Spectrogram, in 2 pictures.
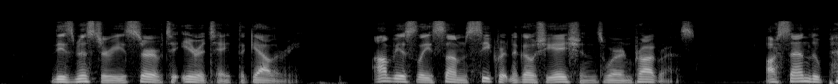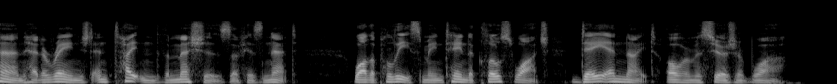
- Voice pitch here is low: Yes, low, 105 Hz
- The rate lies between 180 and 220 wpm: No, slow, 135 wpm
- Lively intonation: No, average, 4.2 semitones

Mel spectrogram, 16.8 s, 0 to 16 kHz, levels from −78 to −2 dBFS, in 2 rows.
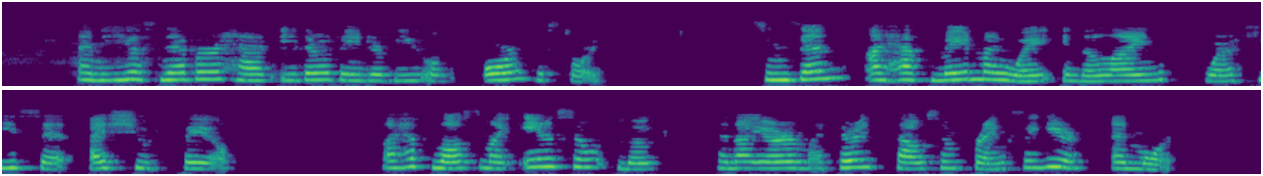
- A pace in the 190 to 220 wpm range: No, average, 155 wpm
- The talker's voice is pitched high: Yes, very high, 280 Hz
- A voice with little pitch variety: Yes, narrow, 2.2 semitones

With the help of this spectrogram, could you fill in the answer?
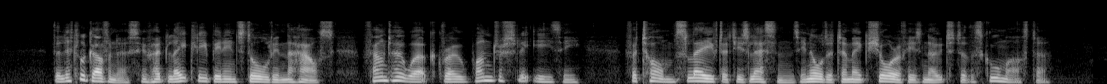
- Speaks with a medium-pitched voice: No, low, 120 Hz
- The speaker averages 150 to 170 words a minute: No, average, 185 wpm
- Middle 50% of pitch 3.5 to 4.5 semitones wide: Yes, average, 4.1 semitones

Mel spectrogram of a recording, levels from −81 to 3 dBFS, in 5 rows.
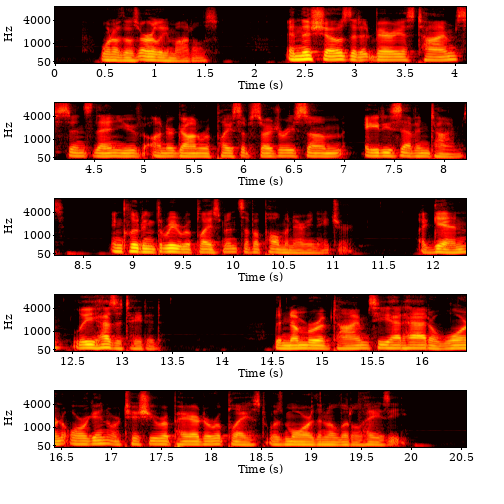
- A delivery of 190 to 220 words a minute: No, average, 160 wpm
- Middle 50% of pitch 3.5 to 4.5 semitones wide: No, average, 2.7 semitones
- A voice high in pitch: No, low, 115 Hz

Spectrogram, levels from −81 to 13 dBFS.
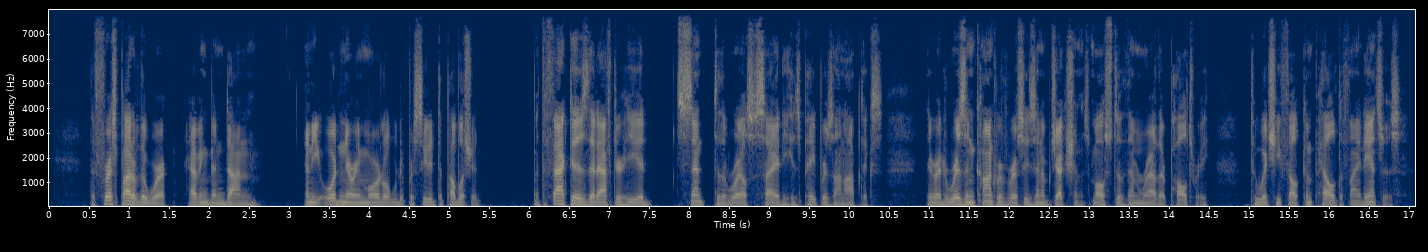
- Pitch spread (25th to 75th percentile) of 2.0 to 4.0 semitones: Yes, narrow, 2.5 semitones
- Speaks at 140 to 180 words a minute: No, average, 190 wpm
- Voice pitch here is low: Yes, low, 105 Hz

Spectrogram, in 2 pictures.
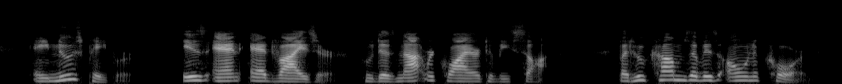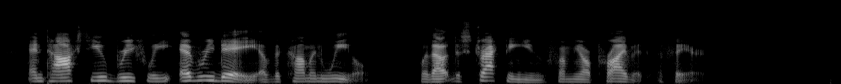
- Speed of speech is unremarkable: No, slow, 130 wpm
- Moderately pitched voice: Yes, medium, 150 Hz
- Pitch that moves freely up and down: No, average, 4.6 semitones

